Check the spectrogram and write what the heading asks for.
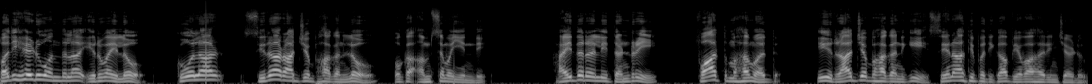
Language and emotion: Telugu, neutral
